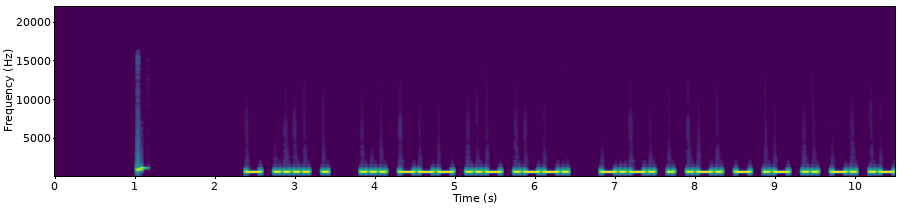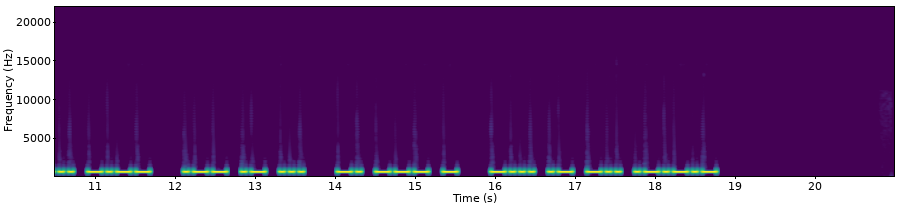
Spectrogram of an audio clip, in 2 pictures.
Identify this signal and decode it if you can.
Morse code, heard as a keyed tone, about 20 wpm, 700 Hz. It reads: THE SOUP CERTAINLY WAS NOT BAD.
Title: Sentences from Top 1000 Words - Review Part 6 - 20wpm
